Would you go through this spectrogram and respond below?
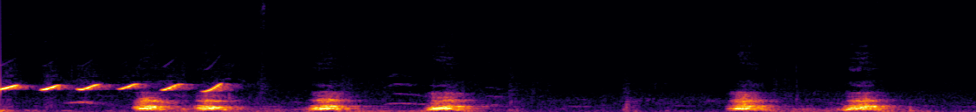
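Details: Spanish Mastiff puppies from the Vegas Altas del Guadiana, Spain, eating kibble: short, rough yaps in scattered bursts, some paired, about six in five seconds, with a quick run of high rising bird chirps at the start.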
